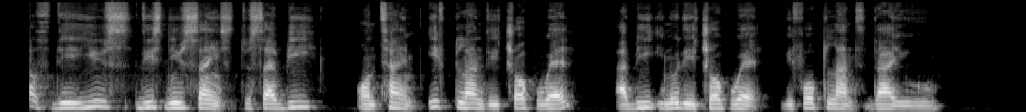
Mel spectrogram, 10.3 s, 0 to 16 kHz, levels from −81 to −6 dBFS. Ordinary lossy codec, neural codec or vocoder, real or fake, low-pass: none; vocoder, 44.1 kHz, 128 mel bands every 512 samples, BigVGAN v2; fake; 14.4 kHz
